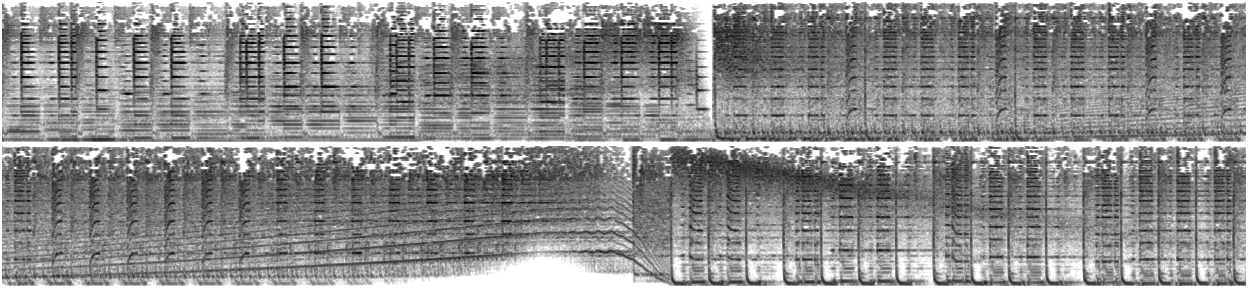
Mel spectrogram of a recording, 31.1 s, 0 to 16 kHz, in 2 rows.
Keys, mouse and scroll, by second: 0.6 r, 2.1 scroll down 2, 2.2-2.7 shift+middle drag, 2.7 shift+d, 3.5 scroll up 3, 3.7 shift+middle click, 4.1 r, 6.7 click, 6.9-7.7 drag, 7.7-8.1 shift+middle drag, 8.1-8.7 scroll down 3, 8.7 shift+d, 9.6 shift+middle click, 9.9-10.4 scroll up 1, 10.4 r, 11.8 scroll down 1, 12.0-12.6 shift+middle drag, 12.6 g, 13.4 shift+d, 14.0-14.6 shift+middle drag, 14.6 g, 15.5 r, 16.4 g, 17.4 scroll down 1, 17.6-18.3 shift+middle drag, 18.3 shift+d, 20.3 r, 20.9 g, 22.0-22.6 shift+middle drag, 22.6 shift+d, 23.7 r, 25.7 g, 26.4 shift+middle click, 27.1 shift+d, 28.1 r, 28.9 g, 30.2-31.1 shift+middle drag.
